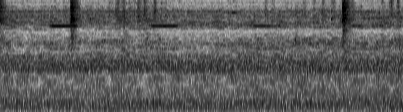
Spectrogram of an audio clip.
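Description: A large truck rushes past close by.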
